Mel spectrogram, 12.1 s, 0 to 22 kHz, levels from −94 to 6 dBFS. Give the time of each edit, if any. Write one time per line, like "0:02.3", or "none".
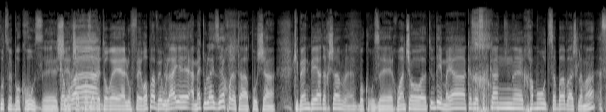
none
